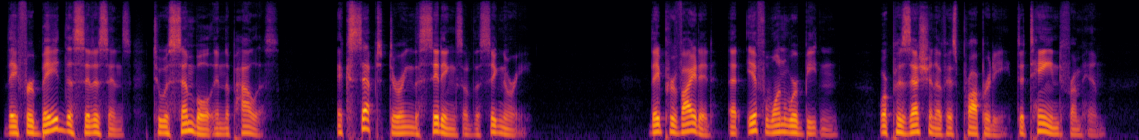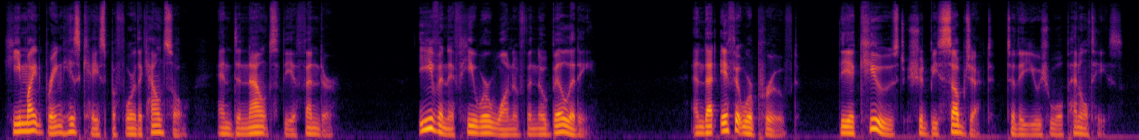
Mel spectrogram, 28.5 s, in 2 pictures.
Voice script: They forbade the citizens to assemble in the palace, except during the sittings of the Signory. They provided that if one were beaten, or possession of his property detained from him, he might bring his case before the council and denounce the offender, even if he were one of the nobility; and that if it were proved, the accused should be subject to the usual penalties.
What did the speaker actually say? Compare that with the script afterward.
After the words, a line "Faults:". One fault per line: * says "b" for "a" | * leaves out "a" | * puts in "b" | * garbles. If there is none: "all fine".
They forbade the citizens to assemble in the palace, except during the sittings of the Signory. They provided that if one were beaten, or possession of his property detained from him, he might bring his case before the council and denounce the offender, even if he were one of the nobility; and that if it were proved, the accused should be subject to the usual penalties.
Faults:
all fine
